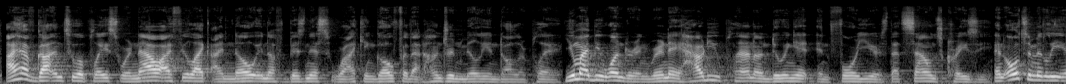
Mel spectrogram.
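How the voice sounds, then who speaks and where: Upbeat young guy in his twenties, a bit high-voiced, punchy and persuasive, business vlog delivery. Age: 20s. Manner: energetic, emphatic, persuasive. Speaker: entrepreneur vlogger. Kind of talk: direct-to-camera business vlog.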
